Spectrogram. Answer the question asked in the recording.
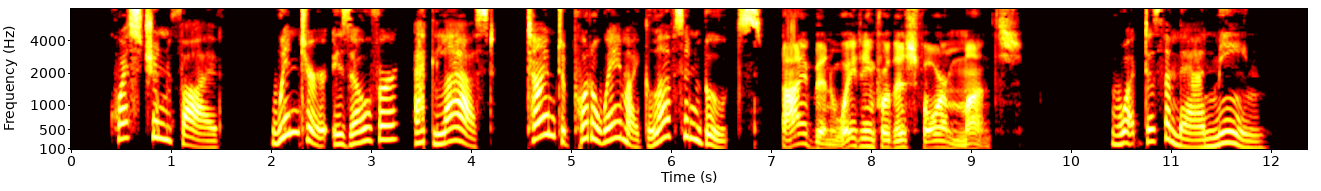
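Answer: He is glad that winter is finally over.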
